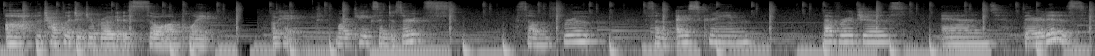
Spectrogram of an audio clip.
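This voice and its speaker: A woman's voice: lowish voice, takes it slowly, roomy sound, over music. A young woman in her twenties chatting casually to camera in an upbeat vlog, laughing often. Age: 20s. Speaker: vlogger. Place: small indoor room.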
